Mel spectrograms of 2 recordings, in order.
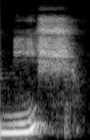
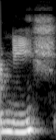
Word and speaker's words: niche: Some people say the word niche. I tend to prefer niche, honestly. And niche is the other way that you can appropriately say it. It looks like originally the pronunciation was niche. Yes, I looked it up. However, the Americanized version of it is niche, and at this point, both are considered proper and technically correct, but you need to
